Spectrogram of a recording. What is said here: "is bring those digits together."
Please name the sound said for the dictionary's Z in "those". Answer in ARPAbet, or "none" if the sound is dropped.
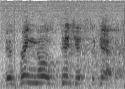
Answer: Z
